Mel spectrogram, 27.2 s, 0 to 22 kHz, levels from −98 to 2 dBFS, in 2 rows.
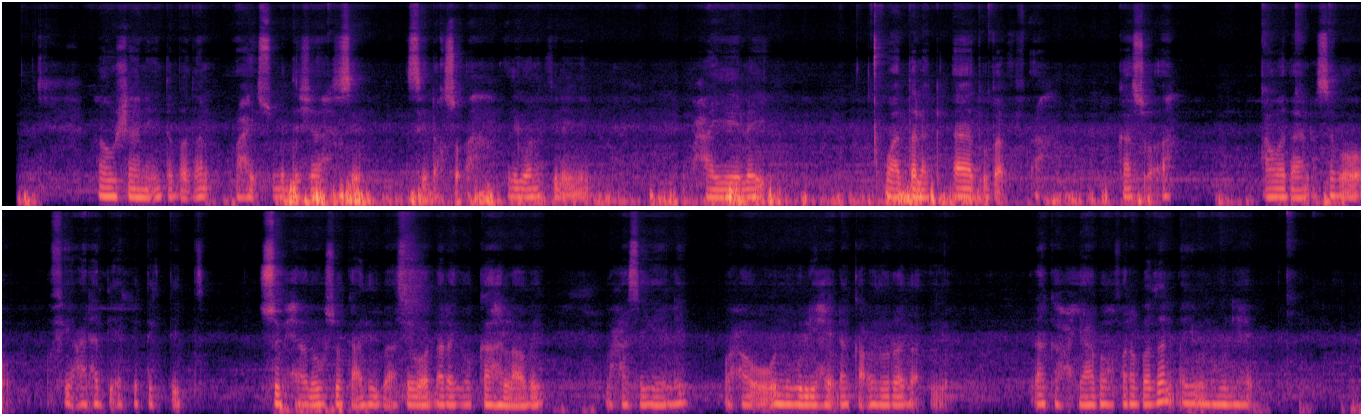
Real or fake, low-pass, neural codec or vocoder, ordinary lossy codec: real; none; none; none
